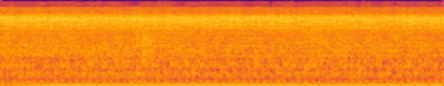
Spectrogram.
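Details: Diesel Opel/Vauxhall Vivaro that wouldn't start: the fuel priming bulb had a hole. Hand-primed with a thumb over the hole, it cranks and settles to an even idle with steady low pulses. The leaking priming bulb was starving it of fuel; bulb and line to be replaced.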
